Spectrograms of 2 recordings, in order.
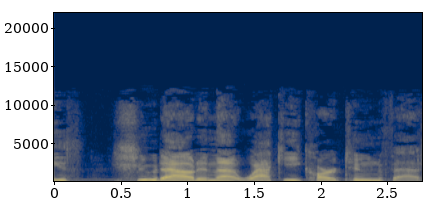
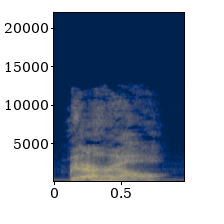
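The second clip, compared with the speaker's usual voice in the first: high yelped name; Courage overjoyed; 9 semitones higher than usual. Acted. Dog seeing his dead owner in the mirror, overjoyed. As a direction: call out in a high, startled voice.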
